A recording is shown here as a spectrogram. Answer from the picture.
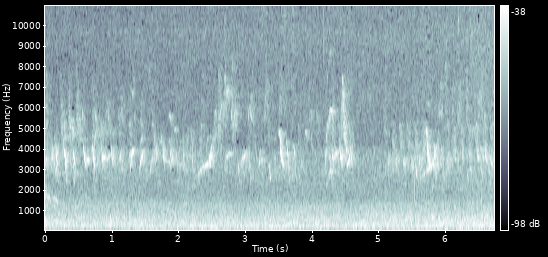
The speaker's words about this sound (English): There's a blue jay.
